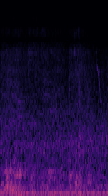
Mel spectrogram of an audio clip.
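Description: Steady low hum under an even background hiss, the ventilation and wall fans of a large gym hall.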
